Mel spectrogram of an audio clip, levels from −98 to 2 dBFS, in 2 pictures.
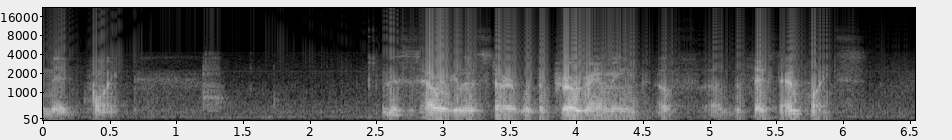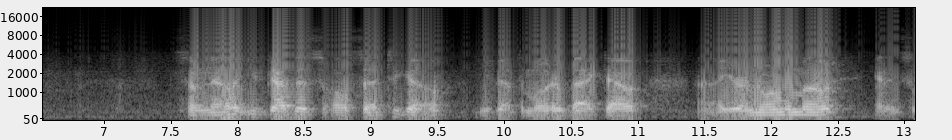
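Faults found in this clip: Buffer tearing, throughout. Writer and playback hardware slipped in the ring buffer; the read crosses the write each period, splicing in a small slice about 20 ms stale. Symptom: continuous robotic 100 Hz buzz under signal, which points to 10 ms periods.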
